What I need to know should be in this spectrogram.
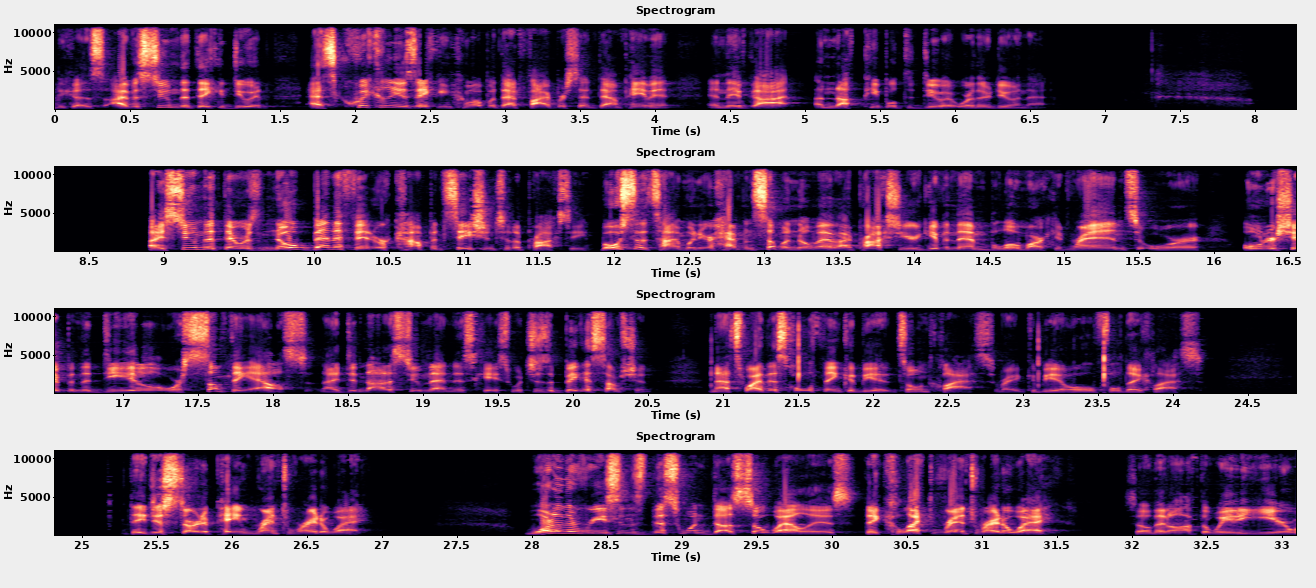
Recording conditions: live audience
